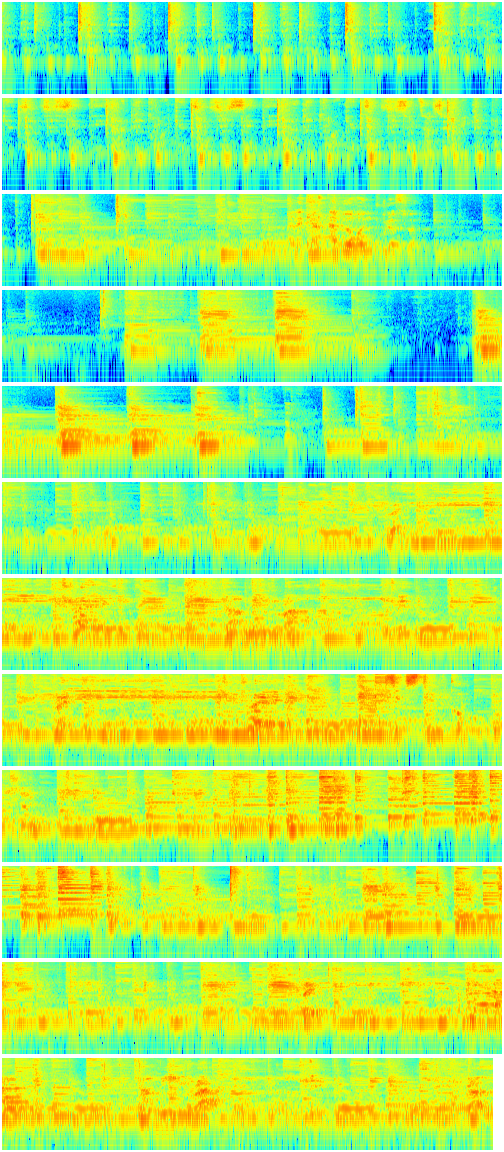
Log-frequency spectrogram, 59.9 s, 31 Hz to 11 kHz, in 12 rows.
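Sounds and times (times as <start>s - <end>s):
acoustic guitar riff: 0.0s - 59.9s
man singing: 4.2s - 10.5s, 28.0s - 41.5s, 52.0s - 59.9s.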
